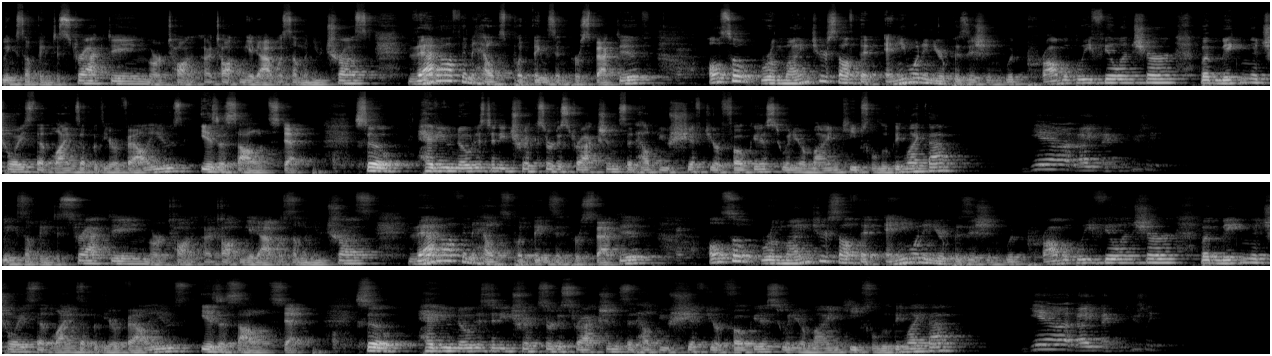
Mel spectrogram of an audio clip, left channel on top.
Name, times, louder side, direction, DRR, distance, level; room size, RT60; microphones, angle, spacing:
voice 1, 0.0-15.6 15.9-16.5 16.8-22.1, left 2 dB, 90° left, 4 dB, 2.6 m, -27 dB
voice 2, 22.9-24.2, right 2 dB, 60° right, -1 dB, 4.8 m, -36 dB
11.0 x 9.0 x 8.1 m, 0.66 s
head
